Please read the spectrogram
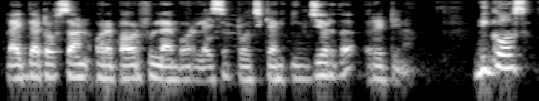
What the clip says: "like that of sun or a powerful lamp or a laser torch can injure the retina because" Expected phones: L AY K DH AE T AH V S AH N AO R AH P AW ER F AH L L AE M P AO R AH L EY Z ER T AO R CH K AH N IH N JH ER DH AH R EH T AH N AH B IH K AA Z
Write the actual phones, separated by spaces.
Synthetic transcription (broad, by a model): L AY K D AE T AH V S AH N AO R AH P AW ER F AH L L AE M B AO R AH L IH S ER T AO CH K AH N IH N JH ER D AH R EH T AH N AH B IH K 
